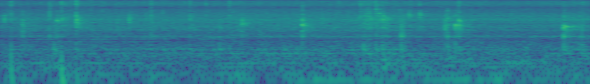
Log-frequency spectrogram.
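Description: Broken dried red chillies crackle and sizzle in hot oil, a steady bed of frying hiss peppered with sharp irregular pops and spits throughout, with no talking.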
